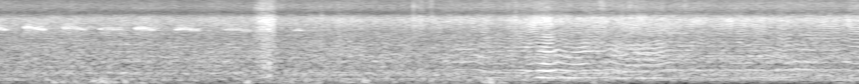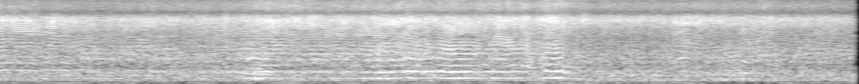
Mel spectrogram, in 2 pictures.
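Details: Honeybees on beeswax with the queen present, an even droning buzz throughout, with faint wavering tonal notes rising and falling within the hum.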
